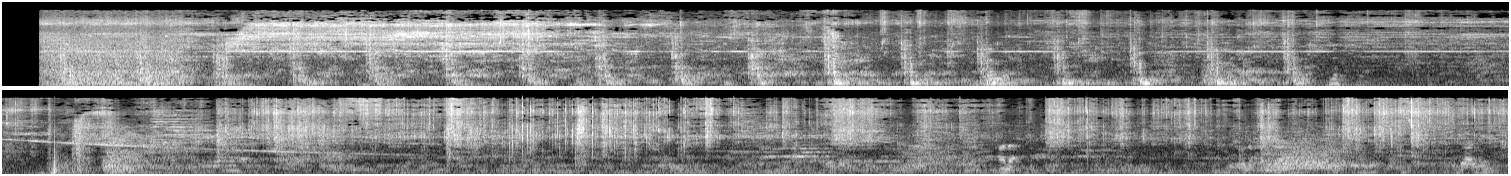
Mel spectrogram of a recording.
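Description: Horizontal flow-wrap packaging machine running, with rapid regular clicking of its cycle at about two to three a second and a high steady whine that falls in pitch about halfway through.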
